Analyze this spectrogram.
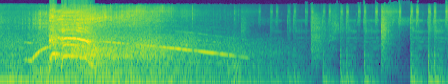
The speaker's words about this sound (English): Can we run the siren?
